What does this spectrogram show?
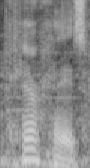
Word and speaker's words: Xerxes: Now, that was hard for the Jews to pronounce, so they said Ahasuerus. We know him as Ahasuerus. And the Greeks said Xerxes, which is Xerxes, okay?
